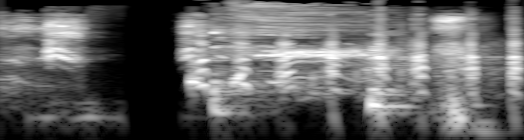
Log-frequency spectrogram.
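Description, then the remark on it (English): A person imitates crow caws: one short, raspy squawk, a brief pause, then a longer run of harsh, rough cawing calls. “I'd like to make some crow sounds while you guys talk about it.”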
